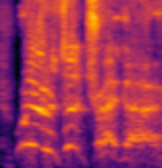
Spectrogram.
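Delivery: high, slow, shouted silly gravelly voice. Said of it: "his voice got sillier as it went".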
